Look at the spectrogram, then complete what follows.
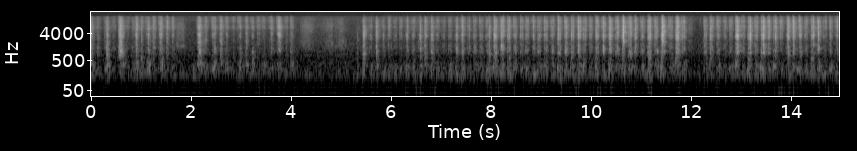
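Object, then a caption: Black-coated scratch-art paper page scratched with a wooden stylus. A pointed wooden stylus scratches a black-coated scratch-art paper page in a bound book with rapid, fast-repeating strokes. The result is dry, bright, raspy scraping with brief pauses near 4 and 12 seconds.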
